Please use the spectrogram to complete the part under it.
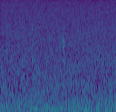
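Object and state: Nothing is struck.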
